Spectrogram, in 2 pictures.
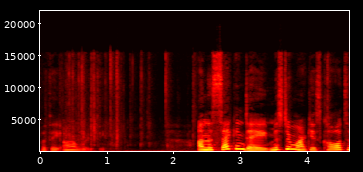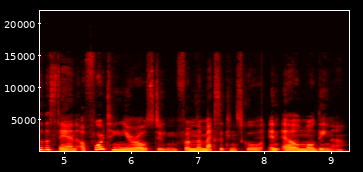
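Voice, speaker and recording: A story-time host reads a children's picture book aloud in a mid-range voice. Her delivery is deliberate and expressive, like a storyteller's.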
